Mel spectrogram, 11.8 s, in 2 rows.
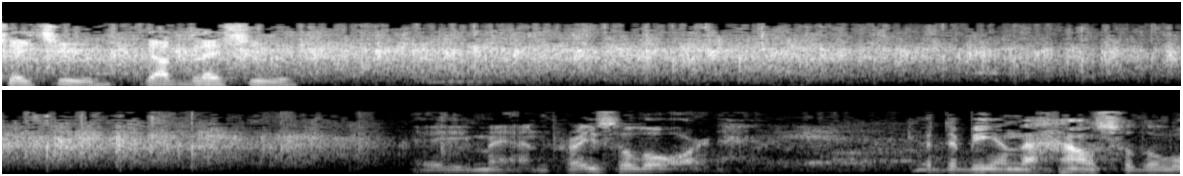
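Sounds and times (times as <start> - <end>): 
speech: 0.0 - 1.7, 8.6 - 9.7, 10.4 - 11.7
audience applause: 0.0 - 8.2.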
